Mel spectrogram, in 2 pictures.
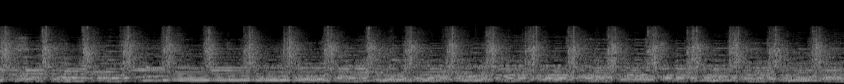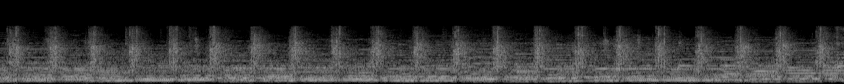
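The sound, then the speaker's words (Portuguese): A crowd claps in unison to a steady, brisk beat in praise of the Son of God, the sharp rhythmic claps loud and continuous throughout, with a murmur of many voices beneath. “Batendo palmas pra ele.”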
